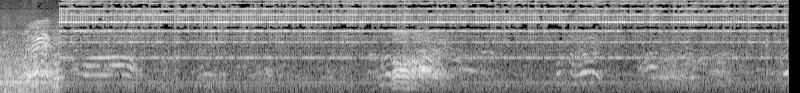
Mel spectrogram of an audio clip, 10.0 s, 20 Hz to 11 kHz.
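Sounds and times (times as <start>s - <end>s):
footballers shouting: 0.3s - 1.8s, 4.6s - 6.3s.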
